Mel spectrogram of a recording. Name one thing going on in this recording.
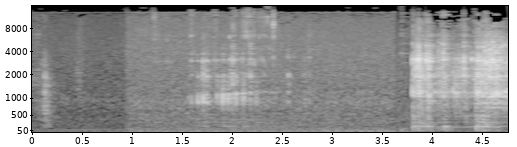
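Coffee pours into a metal flask with a splashing trickle.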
